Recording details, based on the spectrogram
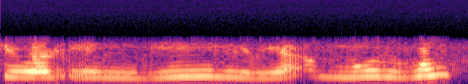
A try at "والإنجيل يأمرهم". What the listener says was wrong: لا مفيش واو.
